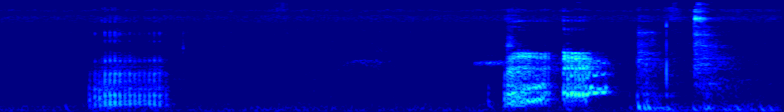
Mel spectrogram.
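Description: Amazon parrot giving harsh, loud squawks: one near the start, then a close pair of brassy calls and a few shorter rough notes at the end.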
